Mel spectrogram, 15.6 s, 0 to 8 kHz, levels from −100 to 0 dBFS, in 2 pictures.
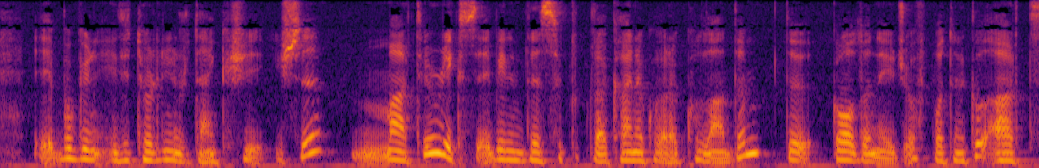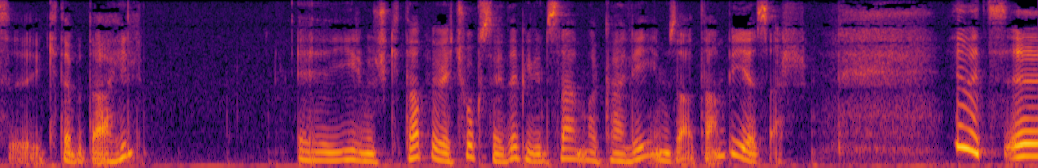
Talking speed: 125 wpm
